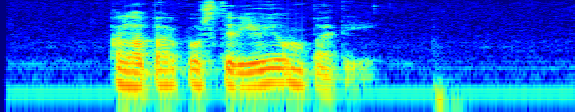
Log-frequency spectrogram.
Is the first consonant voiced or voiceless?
voiced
